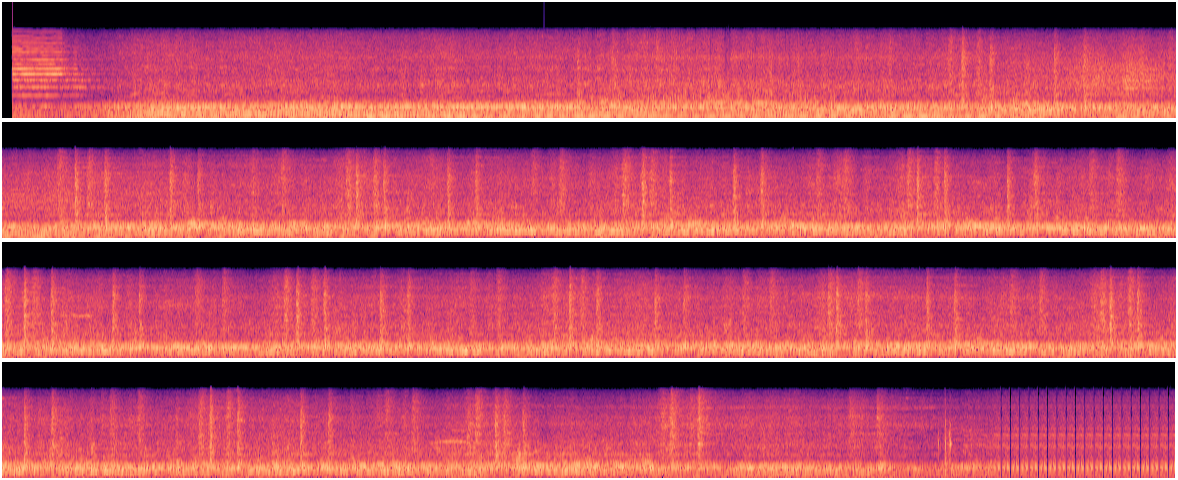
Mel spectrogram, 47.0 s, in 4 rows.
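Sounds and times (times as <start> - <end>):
heavy rumble of train carriages: 0.2 - 45.1
wheels clacking over rail joints: 5.4 - 40.7, 41.6 - 42.5.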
